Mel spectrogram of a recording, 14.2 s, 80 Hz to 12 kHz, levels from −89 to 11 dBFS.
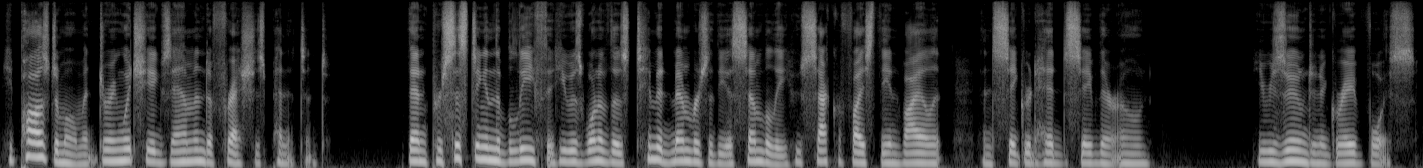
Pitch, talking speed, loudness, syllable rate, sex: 165 Hz, 185 wpm, -22 LUFS, 6.1 syllables/s, female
